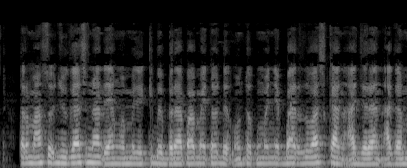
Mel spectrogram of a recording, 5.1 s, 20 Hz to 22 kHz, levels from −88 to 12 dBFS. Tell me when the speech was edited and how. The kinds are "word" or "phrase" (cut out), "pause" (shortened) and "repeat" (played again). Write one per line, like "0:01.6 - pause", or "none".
0:01.3 - word
0:02.9 - word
